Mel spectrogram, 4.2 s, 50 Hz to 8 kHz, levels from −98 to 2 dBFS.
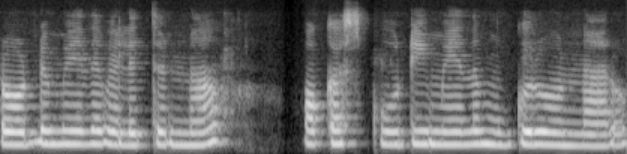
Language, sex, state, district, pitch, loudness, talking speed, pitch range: Telugu, female, Andhra Pradesh, Krishna, 245 Hz, -16 LUFS, 115 wpm, 240-255 Hz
